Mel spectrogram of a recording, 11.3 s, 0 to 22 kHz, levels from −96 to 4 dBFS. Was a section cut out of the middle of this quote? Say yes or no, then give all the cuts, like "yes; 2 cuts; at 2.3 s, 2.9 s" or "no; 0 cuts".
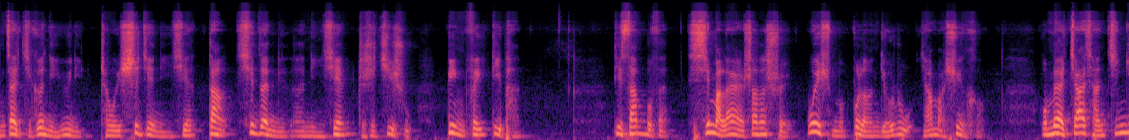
yes; 2 cuts; at 2.0 s, 6.8 s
